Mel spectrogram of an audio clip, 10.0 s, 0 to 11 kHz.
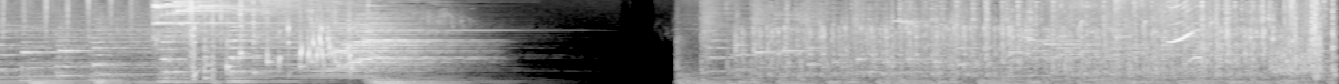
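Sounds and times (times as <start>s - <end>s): background music: 0.0s - 3.8s
rapid mechanical whirring: 5.4s - 10.0s.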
